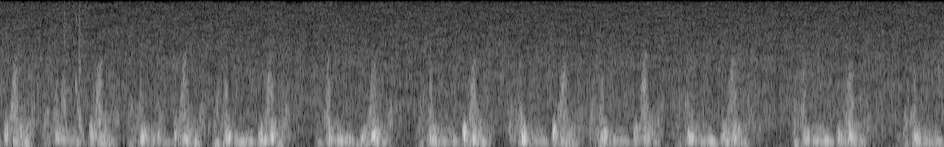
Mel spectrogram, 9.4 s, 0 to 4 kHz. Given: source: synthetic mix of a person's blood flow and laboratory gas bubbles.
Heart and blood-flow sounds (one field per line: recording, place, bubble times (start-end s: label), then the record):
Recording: Doppler ultrasound of blood flow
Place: precordium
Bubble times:
0.59-0.86 s: bubbles
1.50-1.67 s: bubbles
4.78-4.85 s: bubbles
5.05-5.17 s: bubbles
From the record:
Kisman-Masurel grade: 121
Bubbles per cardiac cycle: 1 to 2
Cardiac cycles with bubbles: 10 to 50%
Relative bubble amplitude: barely perceptible (0.100 to 0.250)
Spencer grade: 2 (many but less than half of the cardiac periods contain bubble signals, singularly or in groups)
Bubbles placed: anywhere in the cardiac cycle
